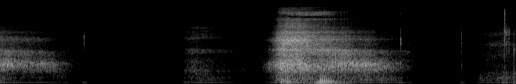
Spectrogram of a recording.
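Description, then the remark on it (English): Slow, breathy hissing exhales through a tightened throat, made by slightly constricting the soft palate in a breathing exercise, a few in sequence, with the longest and loudest in the middle. Each is soft and airy, separated by brief silences. “You should hear a soft hissing sound like that.”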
